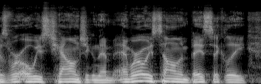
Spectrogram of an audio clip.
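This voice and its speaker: The voice, an ordinary speaking voice, shows ordinary pitch variation. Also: man. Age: 60s. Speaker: entrepreneur and investor. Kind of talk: panel discussion.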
